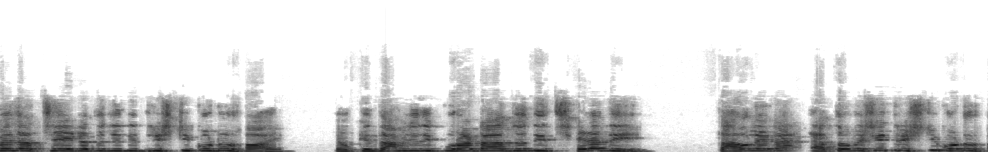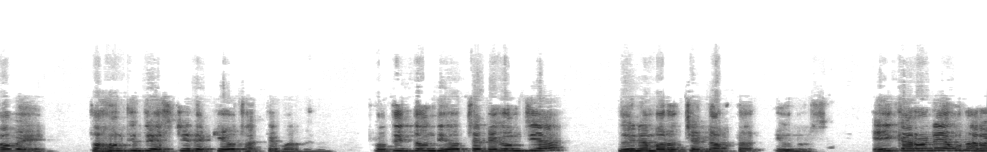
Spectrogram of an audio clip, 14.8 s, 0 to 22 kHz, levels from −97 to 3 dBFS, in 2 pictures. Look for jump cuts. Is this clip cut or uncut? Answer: cut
